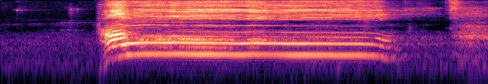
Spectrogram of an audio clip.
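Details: Foxhound howling indoors: a single sustained, steady-pitched howl lasting about a second and a half, rising sharply at the onset and holding level before a slight drop at the end, followed by a brief faint sound.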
